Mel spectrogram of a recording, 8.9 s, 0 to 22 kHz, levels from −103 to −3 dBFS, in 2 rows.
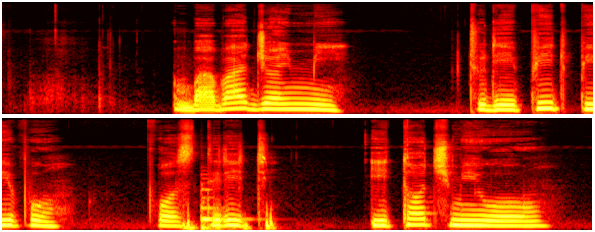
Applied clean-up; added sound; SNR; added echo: neural mask model RNNoise.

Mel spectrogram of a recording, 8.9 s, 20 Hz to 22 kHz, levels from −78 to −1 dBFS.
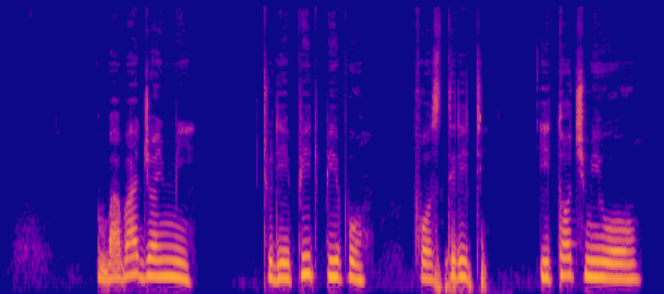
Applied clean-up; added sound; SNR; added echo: neural mask model Resemble Enhance denoiser.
